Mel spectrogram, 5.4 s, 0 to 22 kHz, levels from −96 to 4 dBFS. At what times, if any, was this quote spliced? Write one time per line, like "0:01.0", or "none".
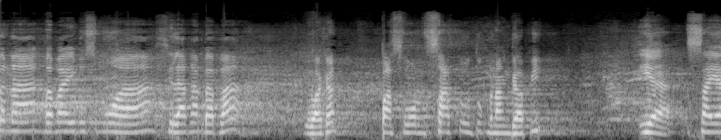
0:02.3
